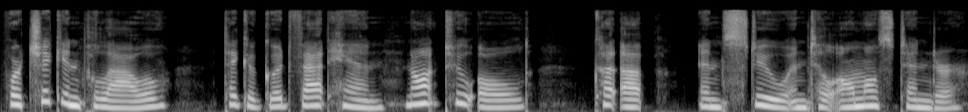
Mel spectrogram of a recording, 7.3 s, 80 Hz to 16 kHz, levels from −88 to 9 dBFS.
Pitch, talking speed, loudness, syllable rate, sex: 225 Hz, 150 wpm, -17 LUFS, 3.9 syllables/s, female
